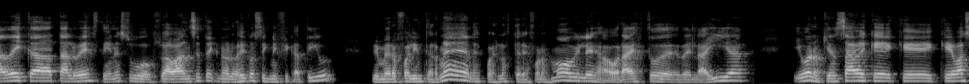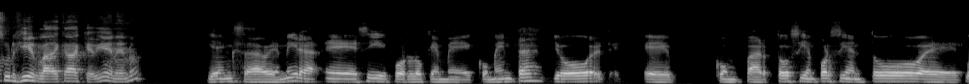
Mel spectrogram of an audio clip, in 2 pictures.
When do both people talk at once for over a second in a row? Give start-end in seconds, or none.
none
